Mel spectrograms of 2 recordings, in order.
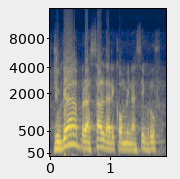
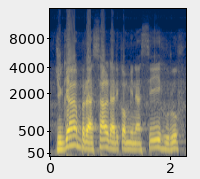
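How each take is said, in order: No difference in how they are said.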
